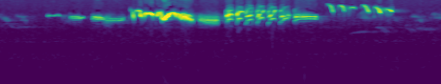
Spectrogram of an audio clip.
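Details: European robin at RSPB Leighton Moss sings a high, liquid phrase of thin whistles, then a quick run of rippling trills and a few sharp, sliding notes, all in about three and a half seconds.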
